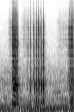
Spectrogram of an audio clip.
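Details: Toyota Corolla front suspension: sharp, groaning creaks in short bursts when turning the steering while stopped, from worn control arm bushings; sounds like strut top mount trouble, one nut found loose, poor-quality parts suspected.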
